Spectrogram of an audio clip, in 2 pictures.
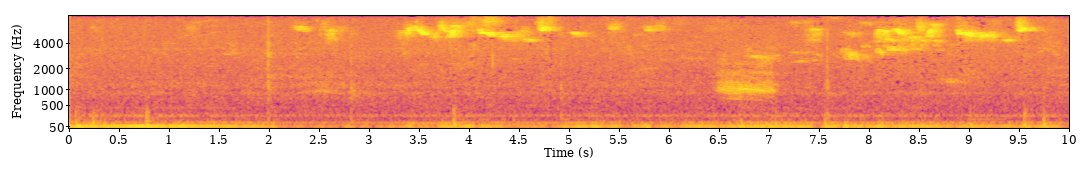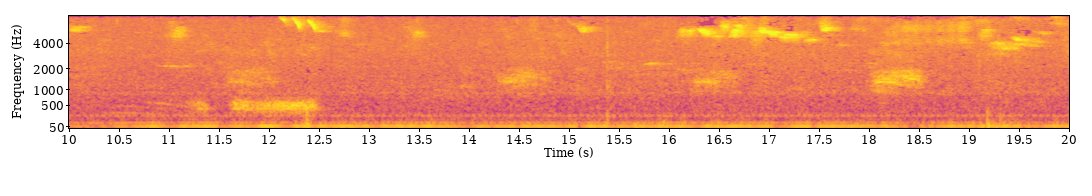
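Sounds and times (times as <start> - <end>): steady low hum: 0.0 - 20.0
lower bird call: 6.4 - 9.7, 11.0 - 12.7, 16.2 - 19.6.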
